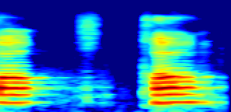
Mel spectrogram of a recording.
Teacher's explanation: हमारे होठ दोनों छू रहे हैं, तो ये ओष्ठ का स्थान है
